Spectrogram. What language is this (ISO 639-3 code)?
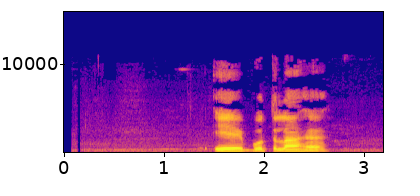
mki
